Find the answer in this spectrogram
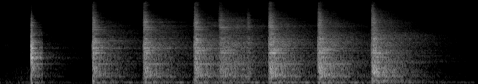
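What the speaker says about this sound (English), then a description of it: "take a hammer and just give it a couple taps on the side of the knuckle to break it free" Eight sharp metallic hammer strikes ring out on the side of a truck's steering knuckle, evenly paced with brief pauses, each leaving a short ringing decay, knocking it free.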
